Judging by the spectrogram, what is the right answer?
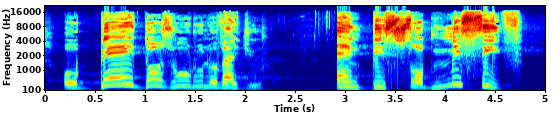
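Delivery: measured, slow, deliberate reading aloud, word by word. Preacher rereads a Bible verse aloud to listeners: reading scripture slowly. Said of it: "I'll read it slowly".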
